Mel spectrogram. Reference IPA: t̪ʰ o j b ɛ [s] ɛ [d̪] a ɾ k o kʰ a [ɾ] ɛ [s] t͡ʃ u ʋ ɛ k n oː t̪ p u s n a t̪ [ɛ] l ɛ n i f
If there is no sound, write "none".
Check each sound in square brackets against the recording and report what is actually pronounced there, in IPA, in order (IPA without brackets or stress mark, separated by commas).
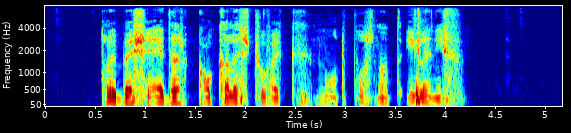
ʃ, d̪, l, s, i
